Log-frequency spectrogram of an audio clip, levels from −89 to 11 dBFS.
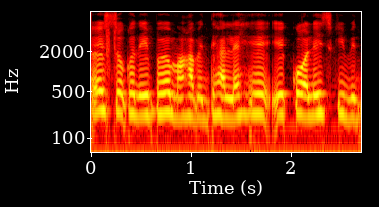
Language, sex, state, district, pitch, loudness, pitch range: Hindi, female, Bihar, Gopalganj, 225 Hz, -18 LUFS, 210-235 Hz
